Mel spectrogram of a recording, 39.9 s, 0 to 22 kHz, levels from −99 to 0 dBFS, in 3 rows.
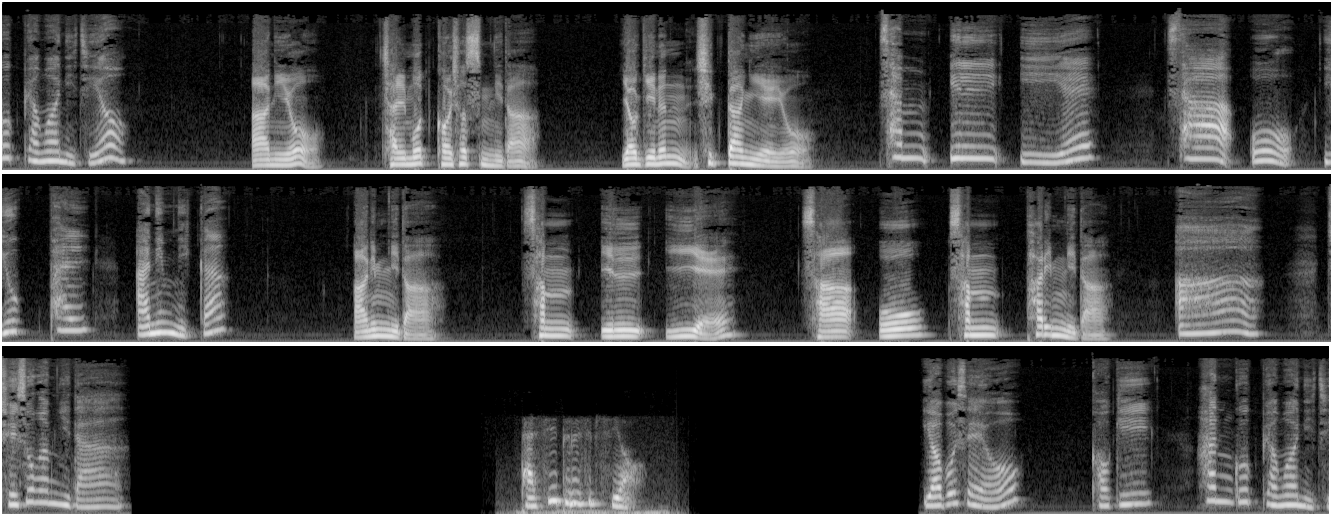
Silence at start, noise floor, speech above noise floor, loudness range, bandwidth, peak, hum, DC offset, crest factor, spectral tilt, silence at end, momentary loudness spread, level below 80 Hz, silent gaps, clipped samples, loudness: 0 s; -66 dBFS; 48 dB; 7 LU; 16.5 kHz; -2 dBFS; none; 0.2%; 18 dB; -5.5 dB/octave; 0 s; 14 LU; -48 dBFS; 27.87-31.34 s, 33.55-35.73 s; under 0.1%; -20 LUFS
